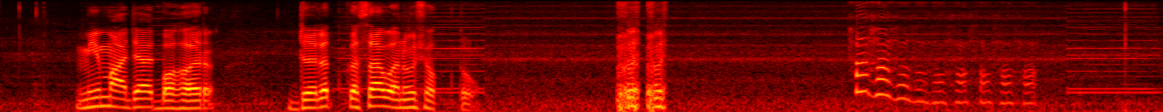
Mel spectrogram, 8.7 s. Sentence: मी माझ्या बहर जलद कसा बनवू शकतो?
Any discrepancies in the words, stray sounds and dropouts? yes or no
yes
